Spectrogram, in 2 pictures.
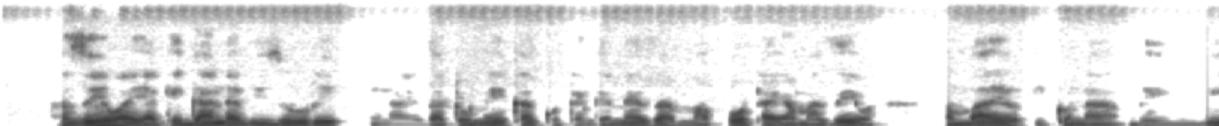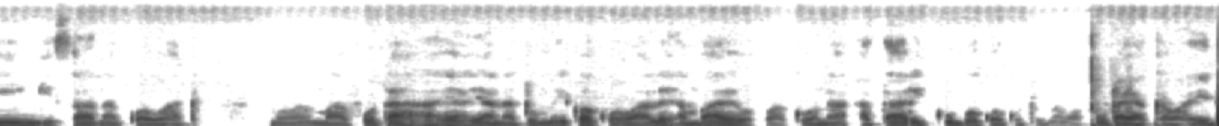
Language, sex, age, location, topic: Swahili, male, 36-49, Wajir, agriculture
